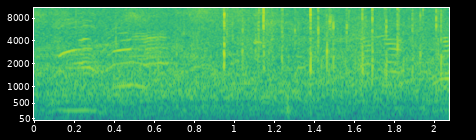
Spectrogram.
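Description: Outdoor football-pitch ambience: a few short shouts from players and spectators, then a scatter of short sharp clicks over steady background noise.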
